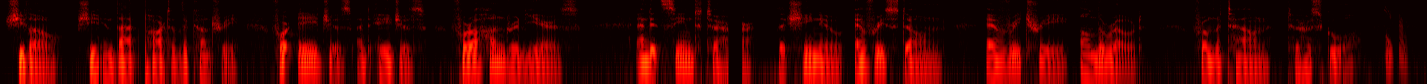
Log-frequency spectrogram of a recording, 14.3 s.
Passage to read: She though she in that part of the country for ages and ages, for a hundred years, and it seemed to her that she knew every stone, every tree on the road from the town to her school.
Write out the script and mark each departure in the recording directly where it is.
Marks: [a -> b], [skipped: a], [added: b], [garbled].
She though she in that part of the country for ages and ages, for a hundred years, and it seemed to her that she knew every stone, every tree on the road from the town to her school.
